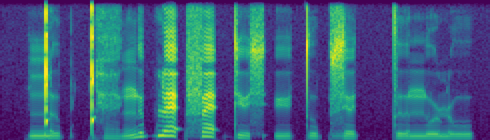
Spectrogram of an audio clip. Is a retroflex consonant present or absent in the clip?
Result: present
